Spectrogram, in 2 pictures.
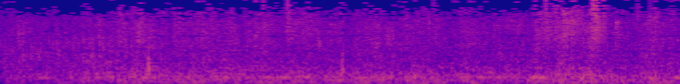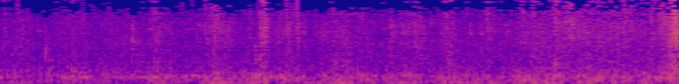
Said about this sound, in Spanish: Dos hombres pasan de largo empujando un carro sobre el que hay un ataúd metálico. Lo sigue una mujer que arrastra una maleta. Van hacia el ferry.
